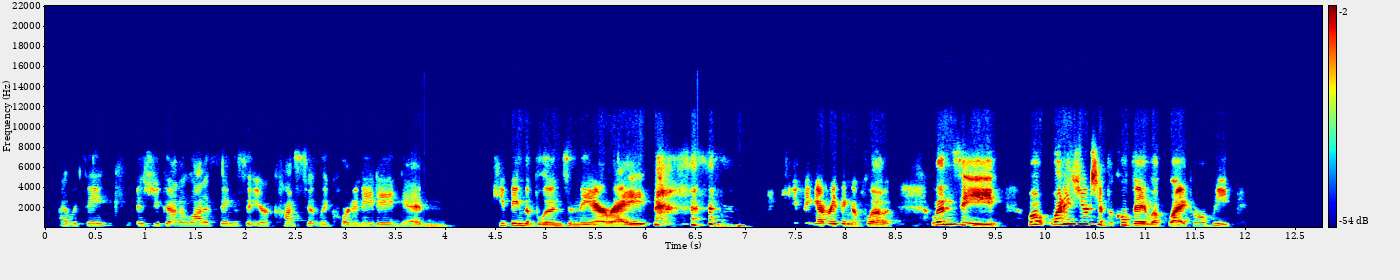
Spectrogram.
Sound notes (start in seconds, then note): 6.6 laughs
